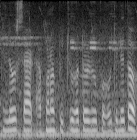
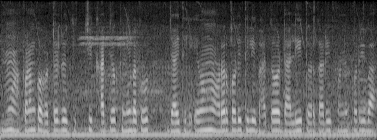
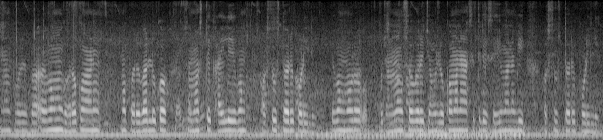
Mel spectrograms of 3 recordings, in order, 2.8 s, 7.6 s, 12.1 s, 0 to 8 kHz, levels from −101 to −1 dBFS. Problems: constant background noise, continuous background conversations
